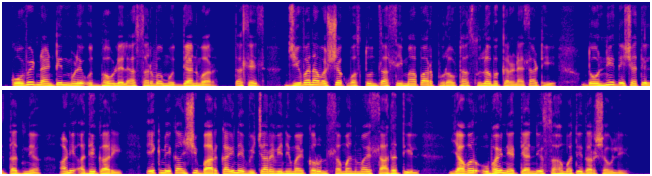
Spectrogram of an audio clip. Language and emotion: Marathi, neutral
